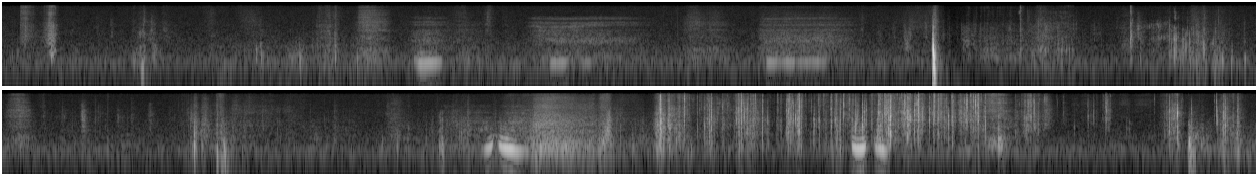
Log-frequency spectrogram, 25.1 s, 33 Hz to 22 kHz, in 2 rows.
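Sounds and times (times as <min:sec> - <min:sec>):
mouth and handling noises: 0:09.0 - 0:25.0.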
